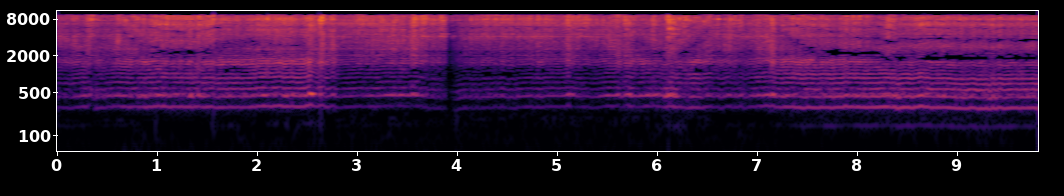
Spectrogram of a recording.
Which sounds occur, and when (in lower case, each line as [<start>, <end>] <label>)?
[0.00, 9.81] buzz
